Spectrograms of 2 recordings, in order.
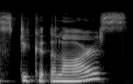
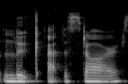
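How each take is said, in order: First: Slow, swapped "stook at the lars" with the s moved onto "stook"; tipsy spoonerism. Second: Slow Scottish "look at the stars" with long double O's in "look"; Scottish accent. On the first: Retold or imitated. Retelling her tipsy slip on the walk home, slow spoonerism. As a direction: swap the sounds, slowly: "stook at the lars". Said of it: "But it came out as". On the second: Shown as a demonstration. Explaining the phrase to podcast hosts, in a Scottish accent. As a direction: stretch the Scottish OO in "look", slowly. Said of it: "it's hard to say this Scottish accent".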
